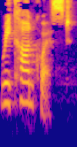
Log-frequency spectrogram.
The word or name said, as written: reconquest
